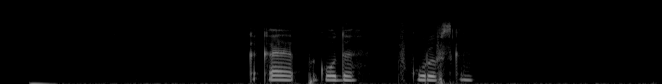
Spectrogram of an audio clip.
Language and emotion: Russian, neutral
